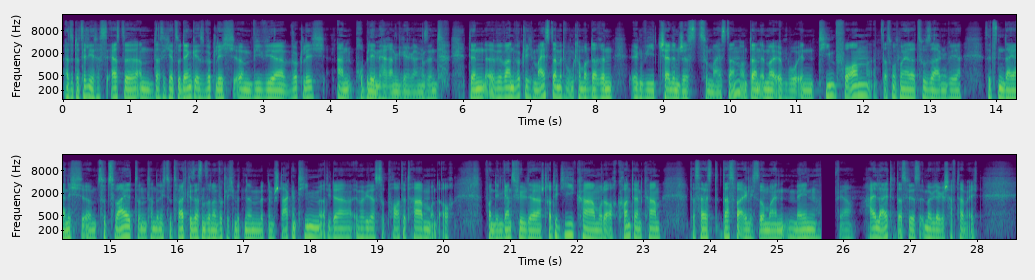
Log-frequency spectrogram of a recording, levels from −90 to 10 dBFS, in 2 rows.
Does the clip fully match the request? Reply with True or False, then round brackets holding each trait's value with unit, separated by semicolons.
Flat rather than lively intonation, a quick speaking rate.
True (2.0 semitones; 215 wpm)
